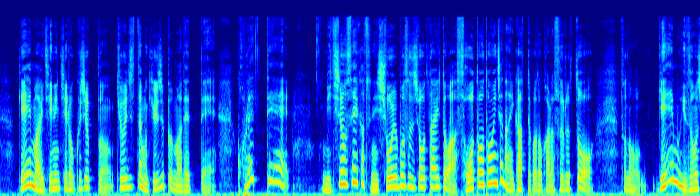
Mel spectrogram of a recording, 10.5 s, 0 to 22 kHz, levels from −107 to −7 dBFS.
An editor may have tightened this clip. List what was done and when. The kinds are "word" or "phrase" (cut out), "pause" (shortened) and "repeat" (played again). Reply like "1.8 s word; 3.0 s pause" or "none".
none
